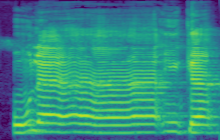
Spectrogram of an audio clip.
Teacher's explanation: لام کے اوپر بڑا مد ہے تو اس کو 4 سے 5 الف کے برابر کھینچ کر کے پڑھیں گے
